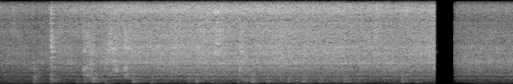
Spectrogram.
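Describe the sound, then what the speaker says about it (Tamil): Onions and tomato fry in a pan for a chicken curry, giving a loud, steady sizzle with faint stirring scrapes, then a brief cut to silence before the frying resumes. "வெங்காயம் நல்லா வதங்கிச்சு, தக்காளி போட்டுக்கலாம்."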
